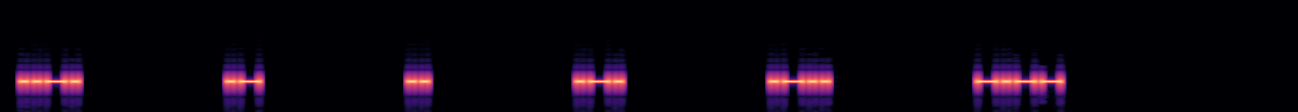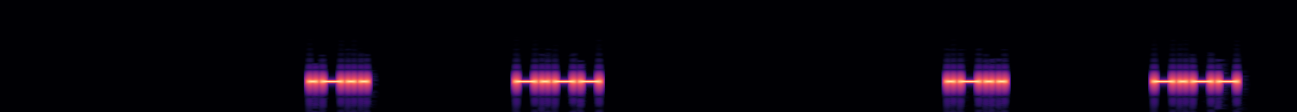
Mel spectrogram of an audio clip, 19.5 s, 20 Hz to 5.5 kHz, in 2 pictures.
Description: Morse code, heard as a keyed tone, about 25 wpm, spaced as for 7 wpm, 600 Hz. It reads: FAIRLY LY LY
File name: LY6 07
